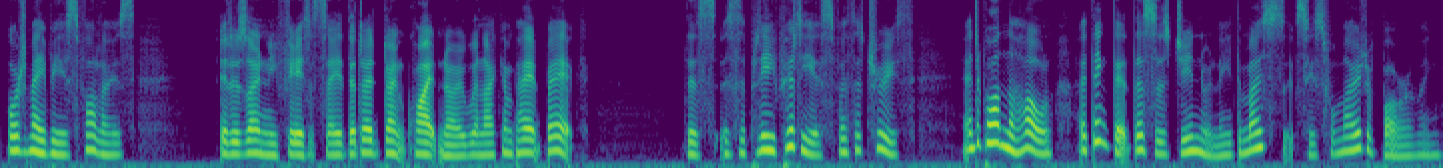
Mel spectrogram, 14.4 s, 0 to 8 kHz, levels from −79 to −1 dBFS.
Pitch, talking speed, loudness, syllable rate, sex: 190 Hz, 195 wpm, -19 LUFS, 5.1 syllables/s, female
